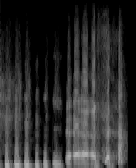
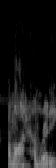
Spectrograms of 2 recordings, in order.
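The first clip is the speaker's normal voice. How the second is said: sinister tone, lower and quieter; 3 semitones lower, 9 dB quieter than usual. Demanding to be given the result during a game: sounding evil. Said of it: "you sound so evil".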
